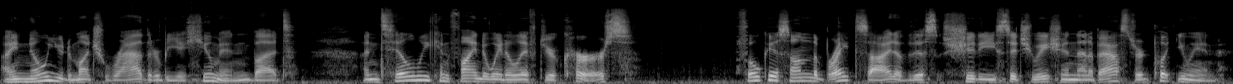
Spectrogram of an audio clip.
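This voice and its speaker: Slow-talking, tender wizard played by a man. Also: mid-range voice, lively intonation, a little hiss or hum, lightly acted. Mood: gently reassuring. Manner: tender, soft-spoken, hesitant when flustered. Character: gentle, flustered male wizard comforting a companion he secretly adores. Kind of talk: intimate comforting audio roleplay.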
